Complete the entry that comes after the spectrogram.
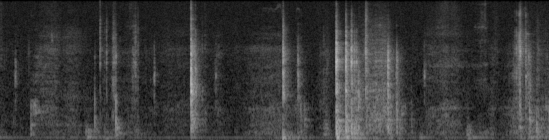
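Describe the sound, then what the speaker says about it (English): A bottoming tap is worked into a one-inch threaded hole in a Toyota Tacoma steering rack shaft, giving irregular metallic clicks and scrapes at close range, with short rests between the turning strokes. "I'm gonna run a bottoming tap down in there to make sure we've got nice, clean, straight threads"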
